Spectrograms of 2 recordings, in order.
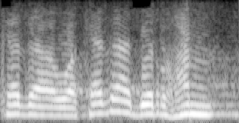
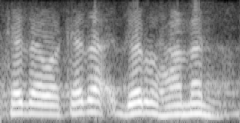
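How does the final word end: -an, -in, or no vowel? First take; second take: no vowel; -an. First: The last word ends with no final vowel. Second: The last word ends in the sound -an. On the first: The amount is only part of a dirham. "بالسكون يعني وقف عليها" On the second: The amount is a whole number of dirhams. "في النقض"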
